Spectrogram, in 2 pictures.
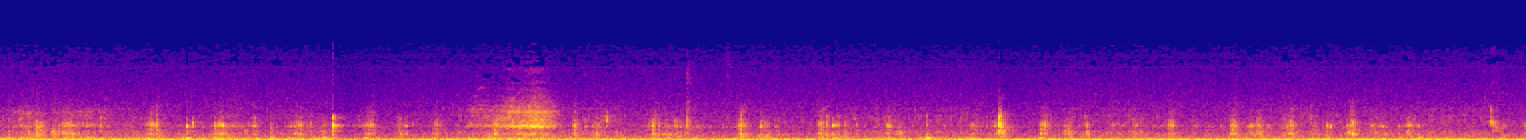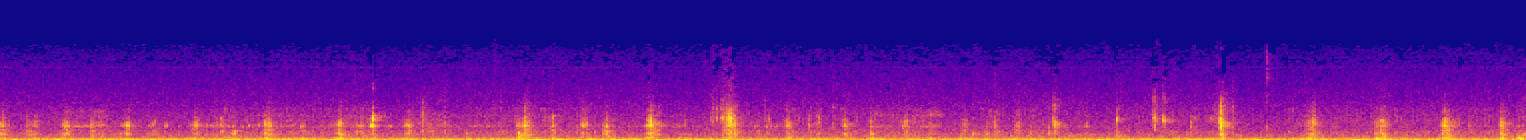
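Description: Close-miked mouth sounds of someone eating ripe jackfruit: wet chewing and smacking with many small clicks, over a low steady hum.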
